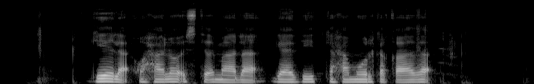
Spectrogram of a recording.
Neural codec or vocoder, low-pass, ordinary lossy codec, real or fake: none; 19.8 kHz; none; real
